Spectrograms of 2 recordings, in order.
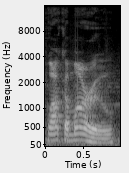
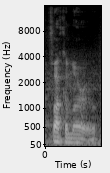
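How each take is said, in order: First: The name begins with a W sound. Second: The name begins with an F sound. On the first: "it's spelled" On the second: "they say Fuckamaru because of the Maori pronunciation"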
